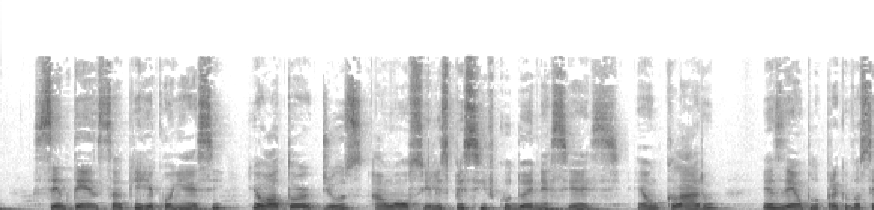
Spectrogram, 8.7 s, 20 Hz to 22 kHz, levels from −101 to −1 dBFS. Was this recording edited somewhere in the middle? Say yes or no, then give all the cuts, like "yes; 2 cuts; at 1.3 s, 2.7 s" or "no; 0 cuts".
yes; 2 cuts; at 3.2 s, 6.3 s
